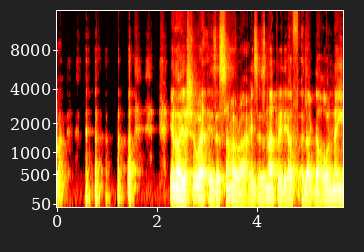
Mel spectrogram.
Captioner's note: Ketawa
